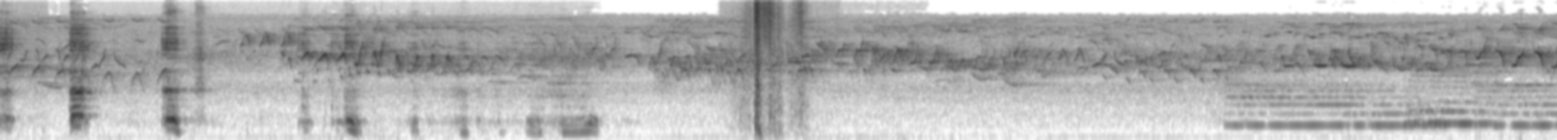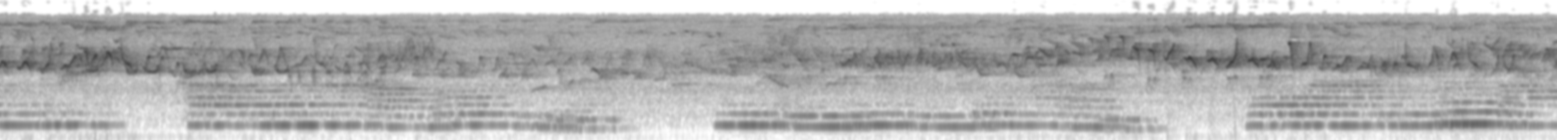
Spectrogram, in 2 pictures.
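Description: A dense chorus of birds chirping and twittering, with a few sharp knocks in the first seconds and one loud crack at about eight seconds. From about twelve seconds a slow, soft melody of held notes enters beneath the birdsong.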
